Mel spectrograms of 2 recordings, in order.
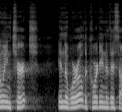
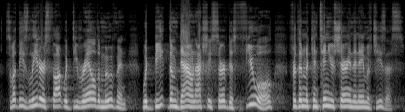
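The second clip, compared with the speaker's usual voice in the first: normal talking voice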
